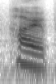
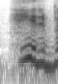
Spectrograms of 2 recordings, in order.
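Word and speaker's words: herb: उसके बाद र ब हर्ब इसे हिरव नहीं पढ़ेंगे ठीक है इसे ई मत पढ़ना हिरव नहीं पढ़ना हर्ब अ का साउंड आता है हर्ब germ वर्ब term okay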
